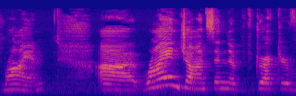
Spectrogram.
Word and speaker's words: Rian: So anyway, Rian Johnson, some people told me it's pronounced Ryan.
